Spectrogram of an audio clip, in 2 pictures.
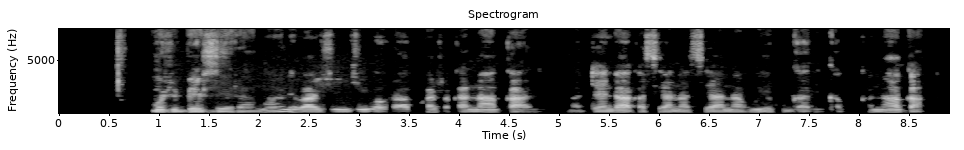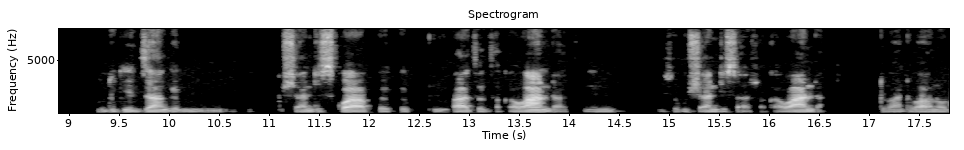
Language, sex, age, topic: Ndau, male, 50+, health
